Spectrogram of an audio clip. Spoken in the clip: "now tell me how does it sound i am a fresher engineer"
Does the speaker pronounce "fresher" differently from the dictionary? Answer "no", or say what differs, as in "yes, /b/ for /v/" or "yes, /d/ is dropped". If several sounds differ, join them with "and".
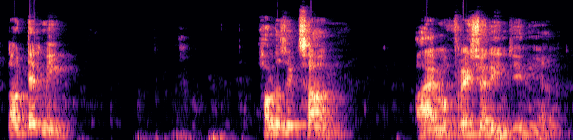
no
